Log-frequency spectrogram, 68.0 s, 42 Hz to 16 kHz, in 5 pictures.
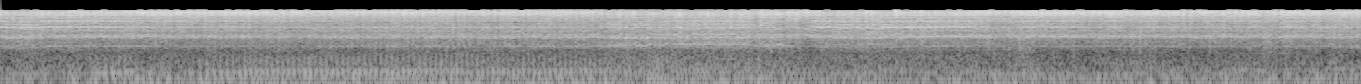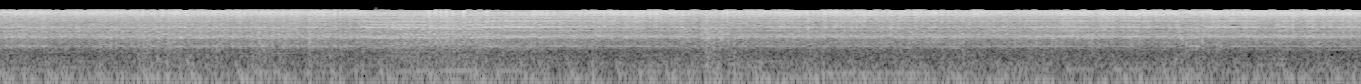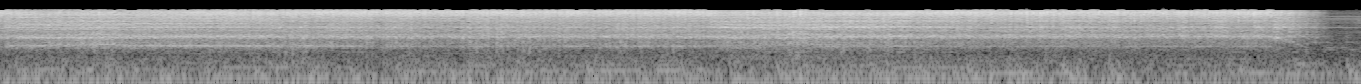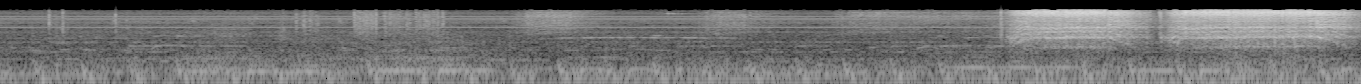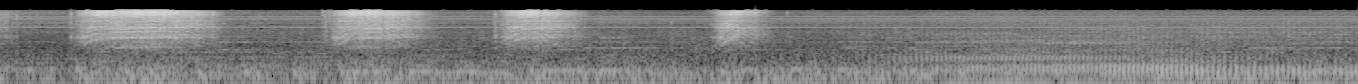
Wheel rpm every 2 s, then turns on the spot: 160, 160, 160, 160, 160, 160, 160, 160, 160, 160, 160, 160, 160, 160, 160, 160, 160, 160, 160, 160, 20, 0, 0, 0, 0, 60, 110, 60, 40, 40, 20, 10, 0, 0.
none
